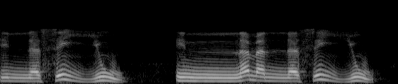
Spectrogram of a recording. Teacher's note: طب إبدال بياء، هيمسك الهمزة تبدل بياء، وكده كده قبلها ياء، فأضغم الياء في الياء · Term: الإبدال بياء مع الإضغام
